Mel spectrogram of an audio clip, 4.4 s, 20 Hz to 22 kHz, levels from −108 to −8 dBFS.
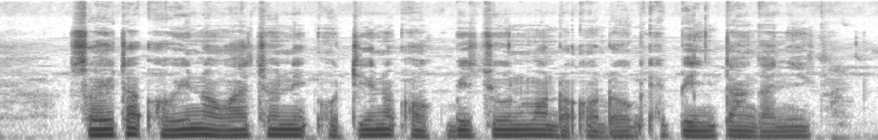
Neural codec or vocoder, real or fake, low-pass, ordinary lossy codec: none; real; none; none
